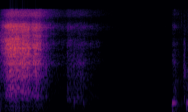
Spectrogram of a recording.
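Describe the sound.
A person takes a deep, controlled breath to keep from vomiting: a loud, airy rush of air, then a softer second breath, a short silence, and a voice starting to speak at the very end.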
